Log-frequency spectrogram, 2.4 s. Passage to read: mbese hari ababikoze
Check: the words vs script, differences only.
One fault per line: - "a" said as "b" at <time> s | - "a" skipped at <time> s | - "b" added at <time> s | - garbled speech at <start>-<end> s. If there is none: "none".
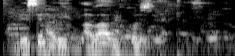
none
